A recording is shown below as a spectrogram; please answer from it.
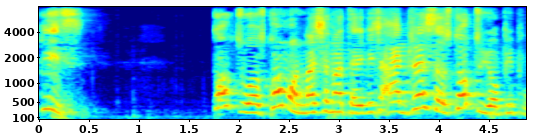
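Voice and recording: A woman speaks at a moderate pace with a fairly high pitch, a fairly bright tone and lively intonation.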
